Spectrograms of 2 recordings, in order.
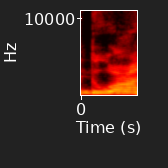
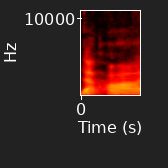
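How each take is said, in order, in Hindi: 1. पहला स्वर 'u' ध्वनि है। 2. पहला स्वर 'a' ध्वनि है। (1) "ये दुआ नहीं है" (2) "दआ है"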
